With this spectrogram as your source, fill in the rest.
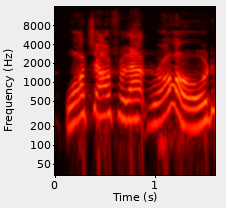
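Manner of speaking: put-on loud Maine accent with New England drawl. Retelling a film scene where a man scoops someone up in time, Maine accent. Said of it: "an amazing main accent, which I will be attempting to replicate".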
